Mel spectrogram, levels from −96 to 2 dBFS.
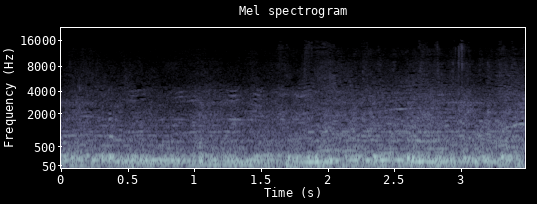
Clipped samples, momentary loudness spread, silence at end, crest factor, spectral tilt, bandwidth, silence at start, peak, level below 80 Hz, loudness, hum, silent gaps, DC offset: under 0.1%; 3 LU; 0 s; 14 dB; -9 dB/octave; 9.2 kHz; 0 s; -18 dBFS; -42 dBFS; -33 LUFS; none; none; under 0.1%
